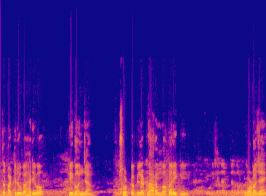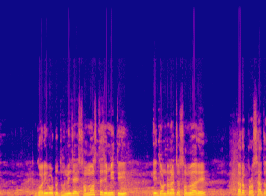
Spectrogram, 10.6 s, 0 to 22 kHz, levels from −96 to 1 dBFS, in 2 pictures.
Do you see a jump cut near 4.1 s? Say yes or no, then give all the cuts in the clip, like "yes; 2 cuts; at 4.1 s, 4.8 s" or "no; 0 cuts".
no; 1 cut; at 2.3 s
